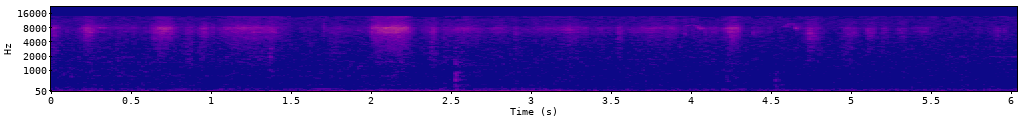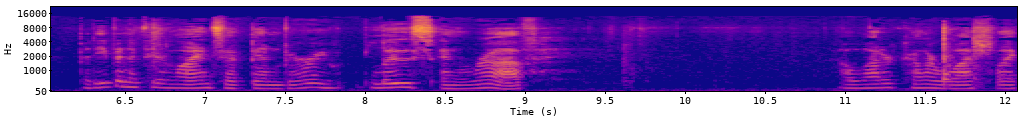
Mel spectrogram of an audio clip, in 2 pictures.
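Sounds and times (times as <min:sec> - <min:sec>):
brush swishing on paper: 0:00.0 - 0:06.8, 0:08.2 - 0:10.9
low room hum: 0:00.0 - 0:12.0.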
